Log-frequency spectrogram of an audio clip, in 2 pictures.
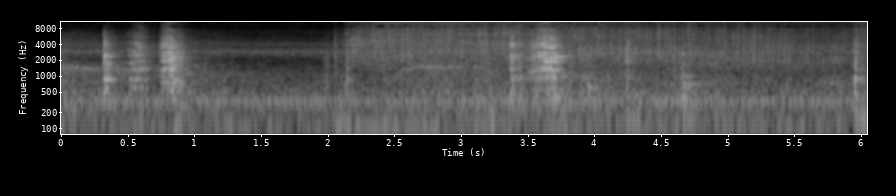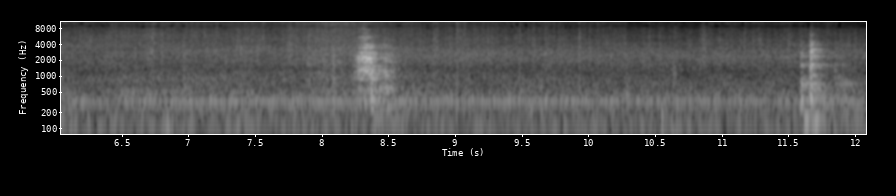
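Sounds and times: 
utensil clinking and scraping against the pan: 0:00.3 - 0:01.0, 0:03.2 - 0:04.8, 0:08.1 - 0:08.7
chocolate chip pancake batter sizzling in a skillet: 0:02.0 - 0:12.0.

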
